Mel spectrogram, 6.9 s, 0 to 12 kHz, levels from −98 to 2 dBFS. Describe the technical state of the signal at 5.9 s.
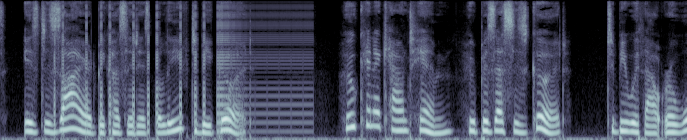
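At 5.9 s the speech signal is intact, with no audible dropout, distortion or other technical fault.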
